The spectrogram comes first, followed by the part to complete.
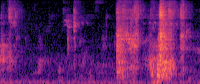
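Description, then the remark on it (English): Wet slurping and swallowing from a sip of coffee that makes the drinker choke, a few soft liquid noises building to a louder gulp near the end, with no talking. “Not a soothing sip of coffee, but a choking sip of coffee.”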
